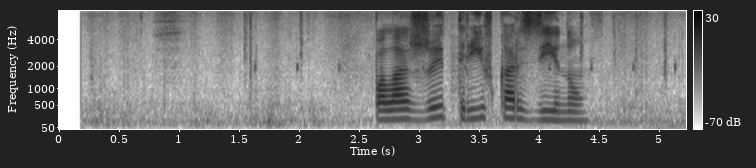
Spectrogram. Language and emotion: Russian, angry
